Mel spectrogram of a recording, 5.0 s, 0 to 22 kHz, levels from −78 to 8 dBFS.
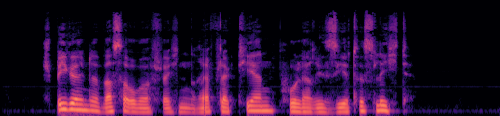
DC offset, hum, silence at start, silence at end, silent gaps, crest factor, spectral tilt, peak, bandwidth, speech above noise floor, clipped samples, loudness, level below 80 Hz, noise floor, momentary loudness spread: under 0.1%; none; 0.45 s; 0.9 s; none; 18 dB; -6 dB/octave; -2 dBFS; 15.5 kHz; 46 dB; under 0.1%; -21 LUFS; -54 dBFS; -66 dBFS; 9 LU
